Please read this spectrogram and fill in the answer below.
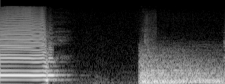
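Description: Music track: a held, horn-like note cuts off about half a second in. After a short gap, low, dark dramatic music starts.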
